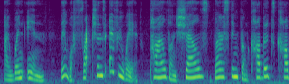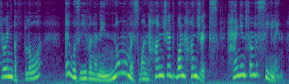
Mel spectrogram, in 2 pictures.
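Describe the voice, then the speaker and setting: A woman reading a children's storybook aloud expressively, enunciating clearly with dramatic emphasis. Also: high-pitched, big pitch swings, measured pace, darkish tone. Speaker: storybook reader.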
